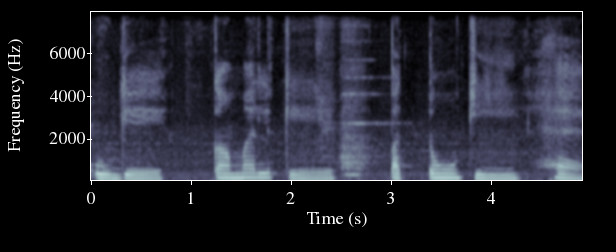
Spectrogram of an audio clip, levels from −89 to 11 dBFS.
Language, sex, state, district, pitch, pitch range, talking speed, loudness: Hindi, female, Rajasthan, Bikaner, 165 Hz, 155-190 Hz, 75 wpm, -20 LUFS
